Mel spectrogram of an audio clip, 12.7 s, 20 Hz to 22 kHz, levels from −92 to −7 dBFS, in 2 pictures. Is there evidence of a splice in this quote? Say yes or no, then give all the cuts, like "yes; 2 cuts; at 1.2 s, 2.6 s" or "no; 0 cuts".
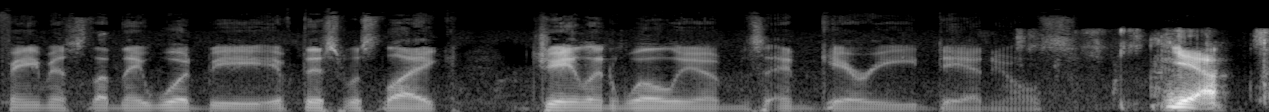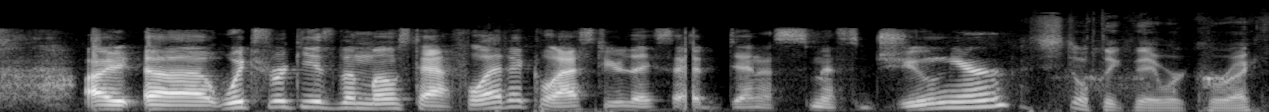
no; 0 cuts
